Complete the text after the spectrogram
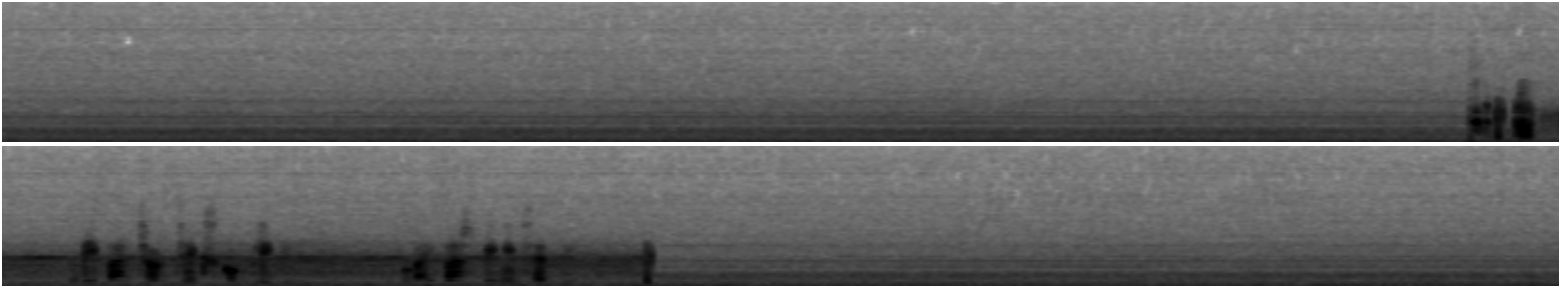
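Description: Aircraft engines hum with a steady low drone.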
